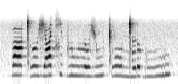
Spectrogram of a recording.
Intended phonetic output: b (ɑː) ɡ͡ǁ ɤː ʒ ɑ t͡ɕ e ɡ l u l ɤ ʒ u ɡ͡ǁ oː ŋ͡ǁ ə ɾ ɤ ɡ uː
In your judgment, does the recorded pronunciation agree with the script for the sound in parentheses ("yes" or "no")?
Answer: yes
